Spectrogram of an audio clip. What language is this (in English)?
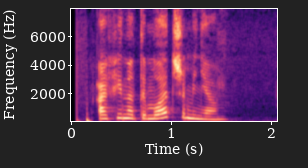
Russian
